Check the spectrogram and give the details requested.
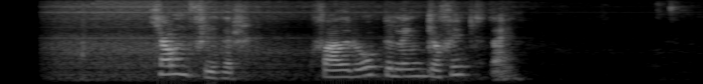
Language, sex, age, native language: Icelandic, female, 30-39, Icelandic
